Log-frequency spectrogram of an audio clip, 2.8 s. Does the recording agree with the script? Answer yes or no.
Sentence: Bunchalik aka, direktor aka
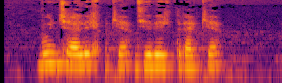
yes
